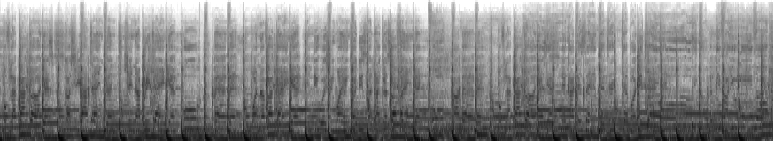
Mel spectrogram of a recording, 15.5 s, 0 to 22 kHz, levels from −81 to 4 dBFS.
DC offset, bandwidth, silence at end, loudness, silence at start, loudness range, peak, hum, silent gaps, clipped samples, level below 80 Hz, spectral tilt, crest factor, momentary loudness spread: under 0.1%; 17 kHz; 0 s; -11 LUFS; 0 s; 0 LU; 0 dBFS; none; none; under 0.1%; -14 dBFS; -5 dB/octave; 10 dB; 2 LU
